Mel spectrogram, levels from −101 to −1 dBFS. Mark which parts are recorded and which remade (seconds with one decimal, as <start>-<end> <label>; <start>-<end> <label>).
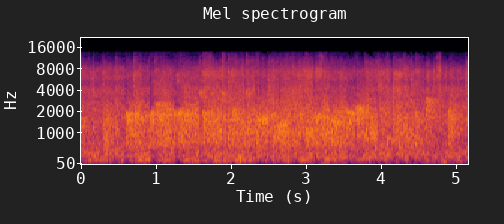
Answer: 0.0-5.2 recorded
